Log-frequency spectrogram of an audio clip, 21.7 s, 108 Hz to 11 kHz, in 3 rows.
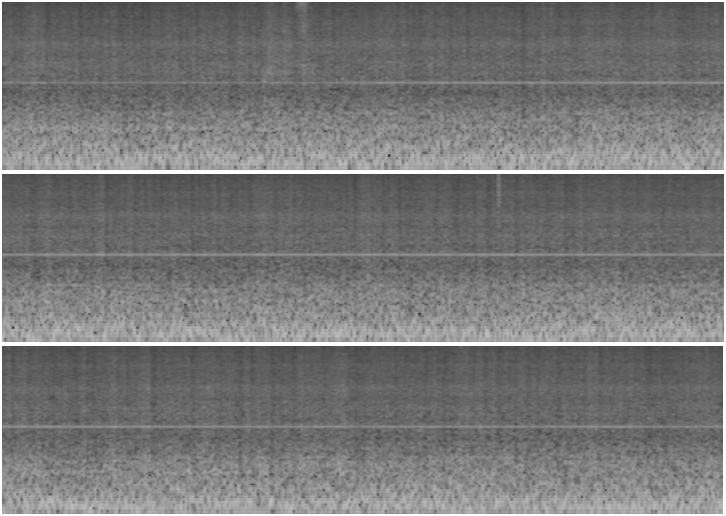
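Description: The twin turbofan engines of an Embraer 170 regional jet roar steadily, heard from inside the cabin in flight.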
